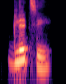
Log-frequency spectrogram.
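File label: "gloaming", Indian; Dictionary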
